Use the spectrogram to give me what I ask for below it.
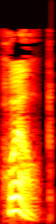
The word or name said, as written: whelp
